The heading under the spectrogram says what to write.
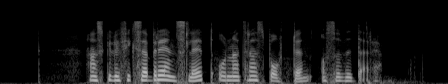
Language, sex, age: Swedish, female, 50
